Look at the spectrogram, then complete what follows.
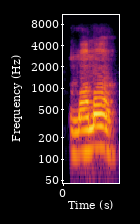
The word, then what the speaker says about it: মম: मम माया दुरत्यया मम, মম নয়, মম, মা, মা উচ্চারণ হবে, মো নয়, মোমো, মোমোর উচ্চারণ হবে না ওরকম।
